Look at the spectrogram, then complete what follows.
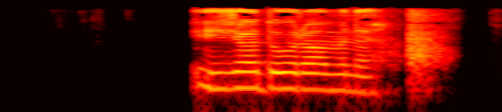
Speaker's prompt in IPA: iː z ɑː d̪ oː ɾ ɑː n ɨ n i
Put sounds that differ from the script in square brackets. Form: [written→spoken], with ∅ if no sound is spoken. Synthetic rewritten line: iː [z→ʒ] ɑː d̪ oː ɾ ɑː [n→m] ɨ n [i→ɛ]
